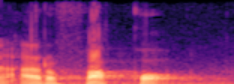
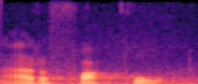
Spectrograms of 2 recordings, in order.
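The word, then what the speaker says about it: أرفقَ: Jadi arfaq itu khabar kana ya, isim kananya ahabbu, kana ahabbuhuma ilallahi ta'ala arfaqahuma, makanya bacanya arfaqo, jangan arfaqu.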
